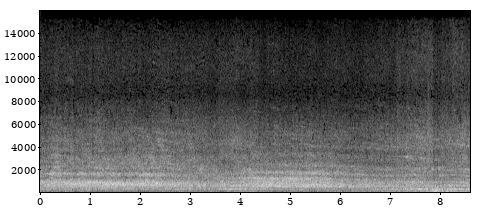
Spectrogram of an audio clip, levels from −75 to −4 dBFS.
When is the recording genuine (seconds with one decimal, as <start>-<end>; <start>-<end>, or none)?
0.0-2.9; 4.2-8.6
